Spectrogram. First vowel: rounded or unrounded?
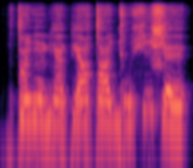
rounded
